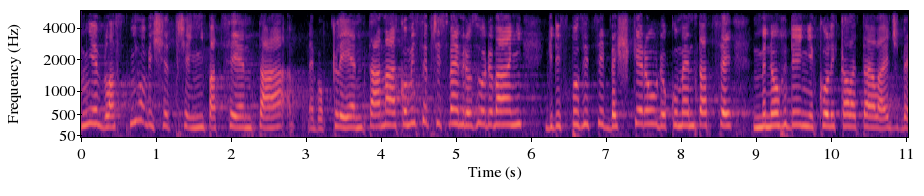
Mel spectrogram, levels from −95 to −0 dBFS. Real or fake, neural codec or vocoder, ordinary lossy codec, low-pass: real; none; Opus, 24 kbps; 5.4 kHz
